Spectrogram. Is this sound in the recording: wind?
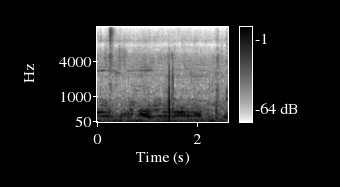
no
